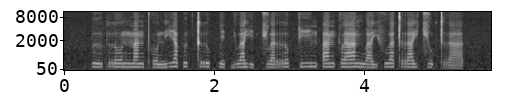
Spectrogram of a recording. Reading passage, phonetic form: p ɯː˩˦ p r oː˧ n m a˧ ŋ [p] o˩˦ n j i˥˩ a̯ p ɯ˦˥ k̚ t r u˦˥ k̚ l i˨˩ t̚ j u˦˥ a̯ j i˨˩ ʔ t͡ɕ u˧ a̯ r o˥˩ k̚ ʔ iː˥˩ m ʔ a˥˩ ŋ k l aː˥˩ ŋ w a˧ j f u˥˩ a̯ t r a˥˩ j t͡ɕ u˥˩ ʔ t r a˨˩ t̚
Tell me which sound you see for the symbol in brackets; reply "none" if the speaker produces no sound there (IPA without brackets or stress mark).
pʰ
